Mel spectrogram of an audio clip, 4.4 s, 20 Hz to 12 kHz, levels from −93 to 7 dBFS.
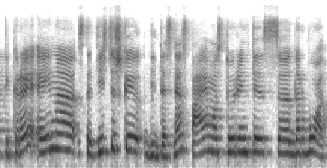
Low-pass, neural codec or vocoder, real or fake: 10.8 kHz; none; real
